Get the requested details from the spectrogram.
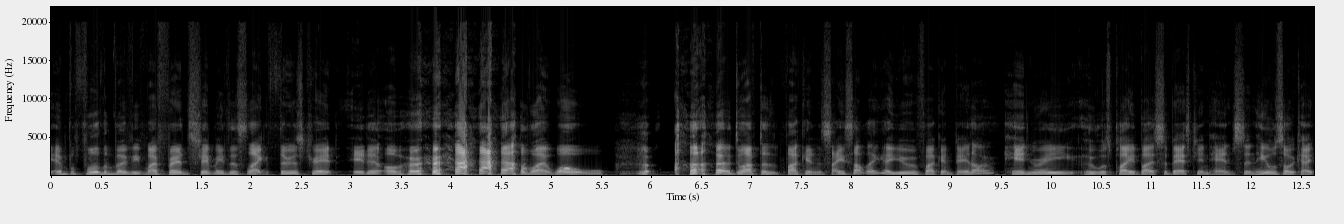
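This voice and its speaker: A man with a New Zealand accent talks at a moderate pace, his high pitch held in fairly even intonation. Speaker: YouTuber, film reviewer. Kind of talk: casual video essay review. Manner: casual, profane.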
